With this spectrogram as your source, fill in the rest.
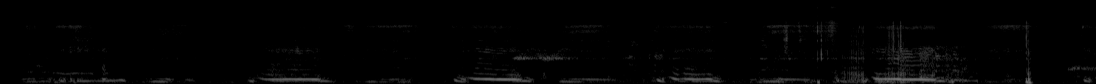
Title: snoring baby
